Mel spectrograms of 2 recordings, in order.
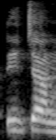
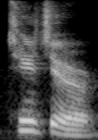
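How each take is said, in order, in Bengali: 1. t উচ্চারিত হয় বাতাসের ঝলক ছাড়া। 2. t উচ্চারিত হয় জোরালো বাতাসের ঝলক সহ। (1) "টিচার নয়" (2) "বলতে আমাদের টিচার, তাহলে ওটা সুন্দর হয়ে গেল"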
